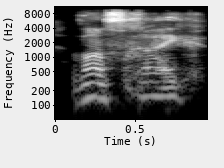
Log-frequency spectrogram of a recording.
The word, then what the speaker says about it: Van Scoick: michael van van scoick which is pronounced von strike over in holland it's a dutch name but everybody knows me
